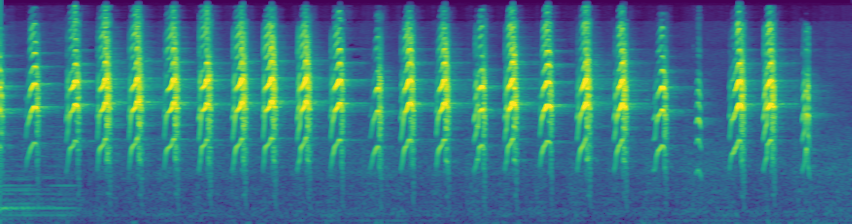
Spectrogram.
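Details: Falcon, tagged as a saker and Arabian, gives a fast run of about twenty harsh, high, rising notes, roughly two to three a second; a brief low hum sounds at the start.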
